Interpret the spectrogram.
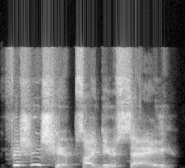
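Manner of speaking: very high, hammed-up posh British accent; a cartoonish English toff, British accent; British accent impression. Joking on after his impression, hammed-up British accent. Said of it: "my impression of a British guy".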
